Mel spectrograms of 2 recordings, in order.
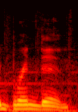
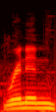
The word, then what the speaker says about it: Brendan: It's just nobody can say Brendan. They say Brennan. Brandon. Braden. It's like it's not even that hard, bro.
